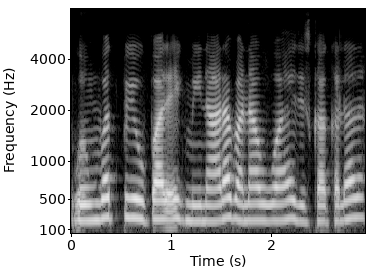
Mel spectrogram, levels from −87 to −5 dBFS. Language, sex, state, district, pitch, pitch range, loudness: Hindi, female, Bihar, Vaishali, 220 Hz, 210-250 Hz, -16 LUFS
